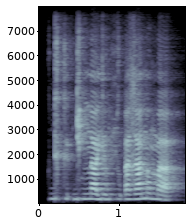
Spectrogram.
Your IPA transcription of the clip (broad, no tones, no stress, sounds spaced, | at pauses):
ɡʲ u kʲ u ʔ ɟ ɨ ʎ n a j e w ç u ʔ a z a n ɔ m a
